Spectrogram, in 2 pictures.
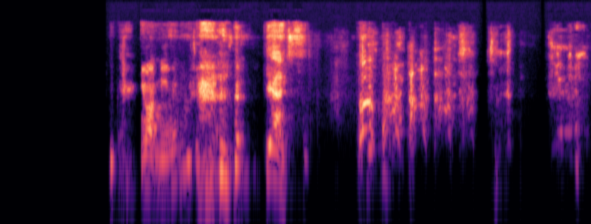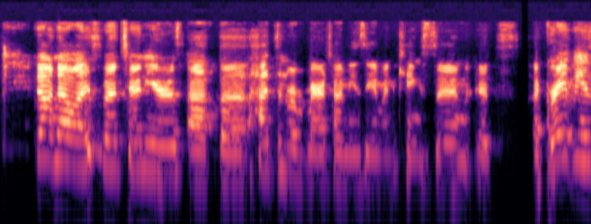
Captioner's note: laughing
